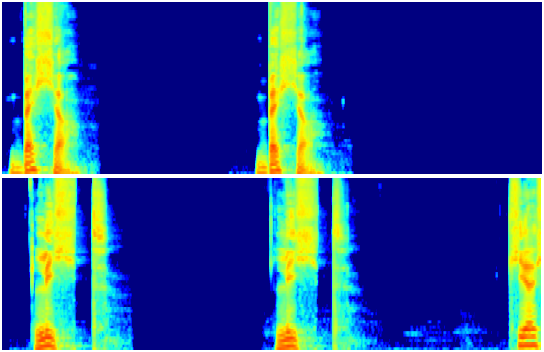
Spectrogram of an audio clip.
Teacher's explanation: Another way of making this sound is saying the initial Y sound as in yes but say it very long E and then you try to say it without voice or in other words you keep the same mouth position but you whisper your vocal cords are not vibrating anymore. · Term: front ch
